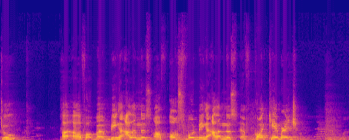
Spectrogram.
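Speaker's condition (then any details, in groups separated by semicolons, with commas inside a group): No condition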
